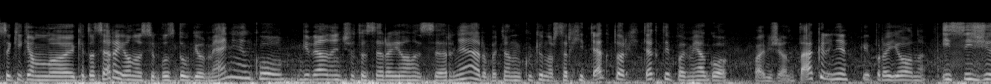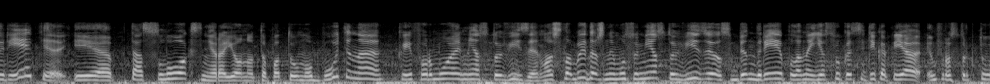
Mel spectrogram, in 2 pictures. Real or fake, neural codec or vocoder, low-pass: fake; codec, 24 kHz, 3.1 kbps, DualCodec; 7.2 kHz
